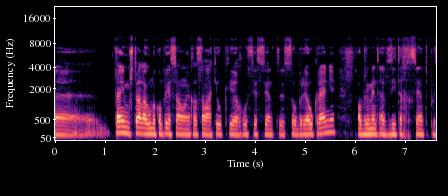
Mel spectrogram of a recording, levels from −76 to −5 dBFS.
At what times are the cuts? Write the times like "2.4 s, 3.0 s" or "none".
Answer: 1.1 s, 6.5 s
